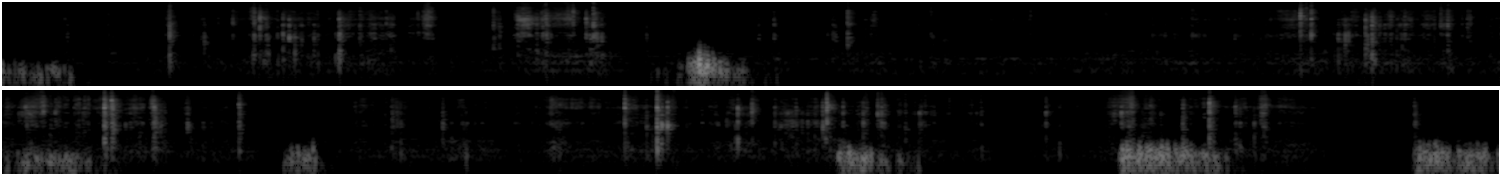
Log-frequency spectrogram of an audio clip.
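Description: Banknotes and red paper envelopes being handled: repeated rustling and crinkling as notes are folded and slid into the envelopes, with a few dull bumps on the table in between.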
